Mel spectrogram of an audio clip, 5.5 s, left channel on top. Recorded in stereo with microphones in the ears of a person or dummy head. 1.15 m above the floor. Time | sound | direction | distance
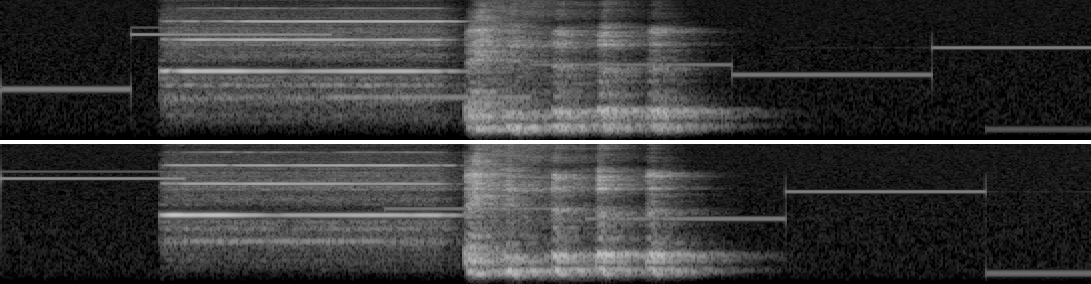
0.8 | a flute | 5° left (ahead or behind) | 1.4 m
2.3 | a giggle | 65° right (ahead or behind) | 2 m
